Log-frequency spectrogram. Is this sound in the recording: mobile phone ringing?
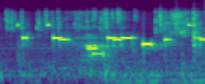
yes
